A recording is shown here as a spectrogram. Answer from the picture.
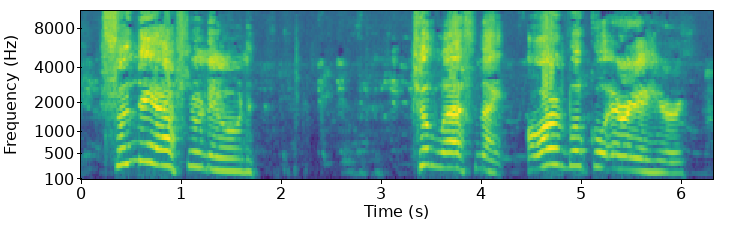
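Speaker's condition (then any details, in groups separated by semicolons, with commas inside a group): Cerebral palsy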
